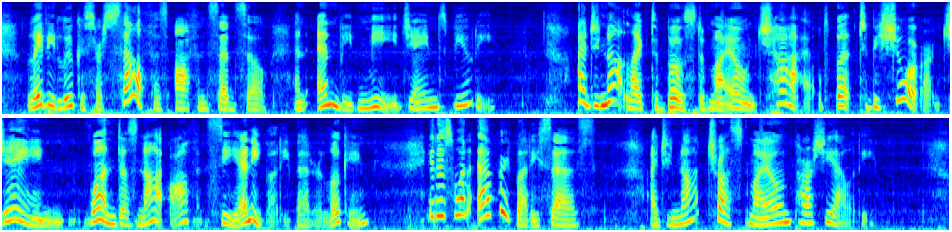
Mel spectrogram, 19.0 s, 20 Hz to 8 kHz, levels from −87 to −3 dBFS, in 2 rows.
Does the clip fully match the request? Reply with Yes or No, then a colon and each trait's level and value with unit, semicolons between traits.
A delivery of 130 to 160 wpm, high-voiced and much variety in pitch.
Yes: average, 150 wpm; high, 225 Hz; wide, 7.2 semitones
